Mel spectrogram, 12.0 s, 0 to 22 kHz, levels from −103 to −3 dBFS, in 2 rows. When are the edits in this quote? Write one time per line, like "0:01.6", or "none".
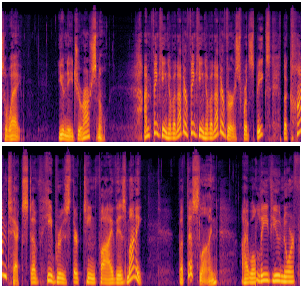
0:03.7
0:04.9
0:11.0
